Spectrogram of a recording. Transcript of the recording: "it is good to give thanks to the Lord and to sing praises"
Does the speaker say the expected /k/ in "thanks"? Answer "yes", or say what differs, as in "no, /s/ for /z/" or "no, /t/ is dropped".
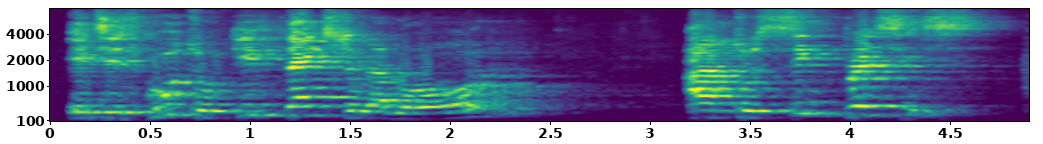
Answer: yes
